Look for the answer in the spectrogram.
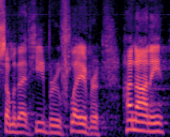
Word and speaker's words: Hanani: That's how it's pronounced. It's not Hanani. It's Hanani in the Hebrew.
